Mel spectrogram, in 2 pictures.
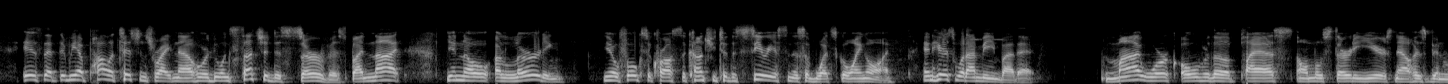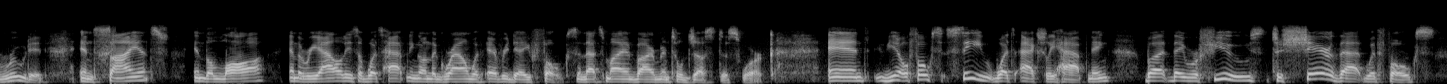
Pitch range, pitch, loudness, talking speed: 140-190 Hz, 160 Hz, -20 LUFS, 185 wpm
